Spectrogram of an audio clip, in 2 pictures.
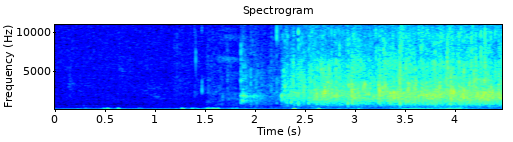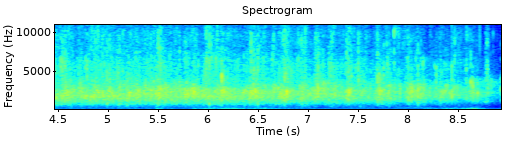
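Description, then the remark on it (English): An audience breaks into applause after a couple of seconds of scattered low thumps, the clapping swelling into a steady, dense wash that holds loudly to the end. “Appreciate your applause.”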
